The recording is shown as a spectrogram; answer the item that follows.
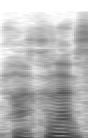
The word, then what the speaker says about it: akhlaq: There's another meaning in Arab is the akhlaq. Portray good akhlaq. So when we are... – Wait. Say it correctly. – Akhlaq. – Yeah. – Akhlaq. The truth, emphasize. – Correct.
